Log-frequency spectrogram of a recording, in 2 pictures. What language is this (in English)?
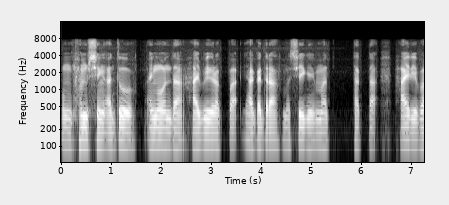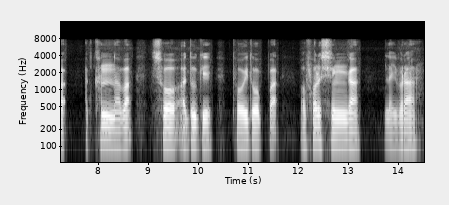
Manipuri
